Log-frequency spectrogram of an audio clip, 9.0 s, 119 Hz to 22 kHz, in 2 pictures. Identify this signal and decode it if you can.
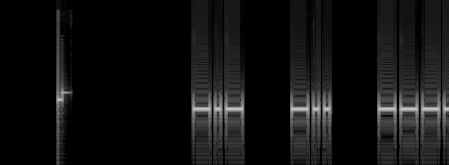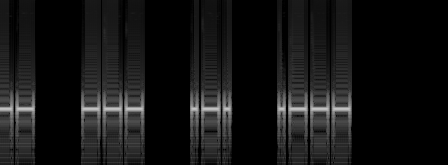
Morse code, heard as a keyed tone, about 22 wpm, spaced as for 13 wpm, 700 Hz. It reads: KD0ORJ
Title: USA Call Signs - 3x Character Spacing - 22wpm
